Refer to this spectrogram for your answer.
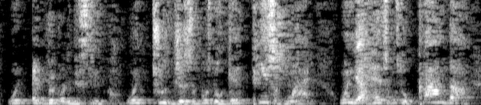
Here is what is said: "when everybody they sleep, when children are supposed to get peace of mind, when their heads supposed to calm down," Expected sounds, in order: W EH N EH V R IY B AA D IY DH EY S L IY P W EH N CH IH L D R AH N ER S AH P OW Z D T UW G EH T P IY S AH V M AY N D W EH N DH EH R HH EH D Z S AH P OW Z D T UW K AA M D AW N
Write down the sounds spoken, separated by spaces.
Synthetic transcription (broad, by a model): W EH N EH V R IY B AA D IY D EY S L IY P W EH N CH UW D AH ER S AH P OW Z T UW G EH T P IY S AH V M AY N D W EH N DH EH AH HH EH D S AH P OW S T UW K AA M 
